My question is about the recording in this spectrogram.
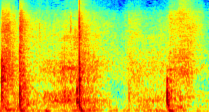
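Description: Footsteps and shuffling, with four light knocks spread over two seconds.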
